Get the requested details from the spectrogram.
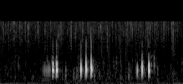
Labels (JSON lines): {"label": "biophony, damselfish", "recorder": "SoundTrap 500"}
